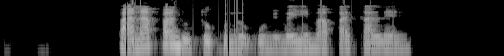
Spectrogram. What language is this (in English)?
Tunen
